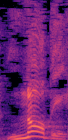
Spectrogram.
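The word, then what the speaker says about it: נביא: Now it's pronounced according to Strong, Nawbe, N-A-W-B-E-E.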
